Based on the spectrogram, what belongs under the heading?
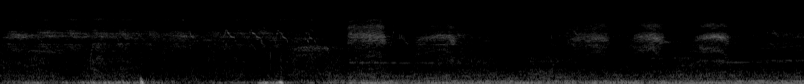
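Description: Birds calling in a string of short, high calls, most of them in the second half, over a steady low rumble. Two brief soft thumps come in the first three seconds.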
